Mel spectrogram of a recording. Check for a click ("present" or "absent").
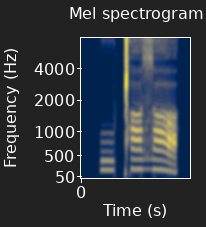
present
